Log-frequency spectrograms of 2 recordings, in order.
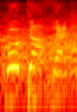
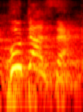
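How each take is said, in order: No difference in how they are said.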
